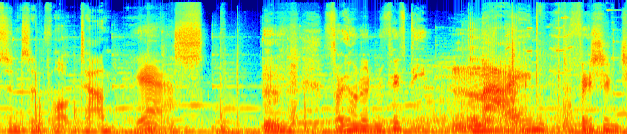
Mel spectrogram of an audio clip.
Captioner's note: clears throat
